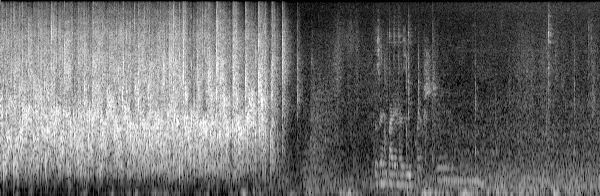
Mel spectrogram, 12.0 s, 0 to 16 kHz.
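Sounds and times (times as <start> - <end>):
audience applauding: 0.0 - 6.1.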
